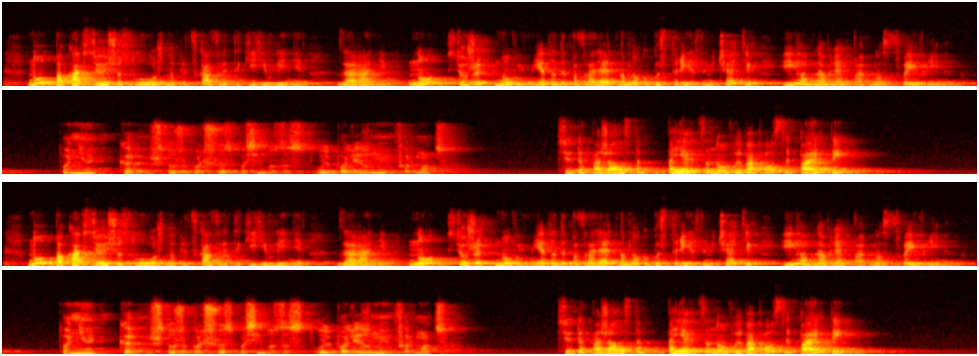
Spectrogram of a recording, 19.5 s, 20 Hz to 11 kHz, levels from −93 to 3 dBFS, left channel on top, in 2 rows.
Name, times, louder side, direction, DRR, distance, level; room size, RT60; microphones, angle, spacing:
voice 1, 0.3-3.0 3.3-7.5 7.8-9.6 15.3-18.3, equal, ahead, 4 dB, 1.0 m, -28 dB
voice 2, 10.3-14.3, right 2 dB, 25° right, 5 dB, 0.8 m, -36 dB
14.5 x 12.0 x 4.1 m, 1.3 s
head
